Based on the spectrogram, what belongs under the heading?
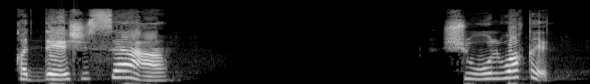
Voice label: time what time it is, arabic levantine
